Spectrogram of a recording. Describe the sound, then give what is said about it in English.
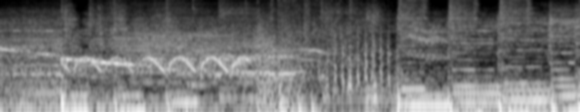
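A police siren whoops up and down in quick repeated cycles during a police chase of a Toyota Prius, loud, over driving dramatic music with heavy rhythmic chords and a burst of clattering noise near the middle. “Take you to a police chase involving a Prius.”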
